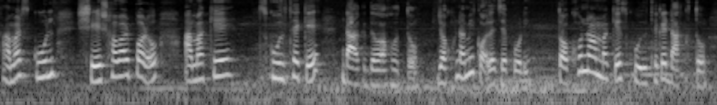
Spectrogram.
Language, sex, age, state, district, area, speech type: Bengali, female, 18-30, West Bengal, Paschim Bardhaman, rural, spontaneous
